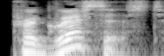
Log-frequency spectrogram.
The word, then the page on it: progressist: British English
